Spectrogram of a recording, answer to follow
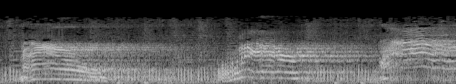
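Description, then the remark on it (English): A male pet cat wanting to be played with lets out three loud, drawn-out yowling meows in close succession, each rising then wavering, with a short gap between them and no talking. “My Velcro kitty wants me to go play with him, and if I don't, I'll have the wrath of the cat.”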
